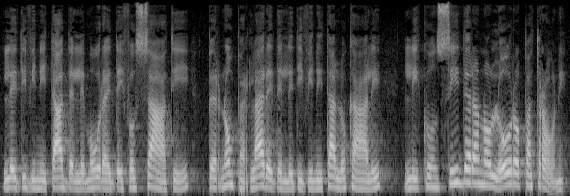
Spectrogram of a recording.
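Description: A woman voicing an old man with a staff who warns and boasts, with high, drawn-out cries. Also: darkish tone, close to an everyday voice. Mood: mocking.

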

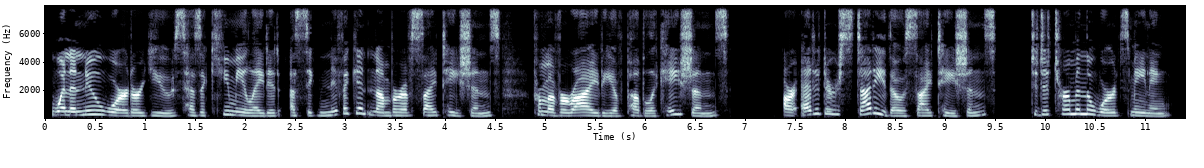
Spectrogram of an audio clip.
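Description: Woman narrator, mid-pitched, matter-of-fact, dry close sound. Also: no echo. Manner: measured, matter-of-fact reading of a letter. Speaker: audiobook narrator. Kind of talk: scripted narration.

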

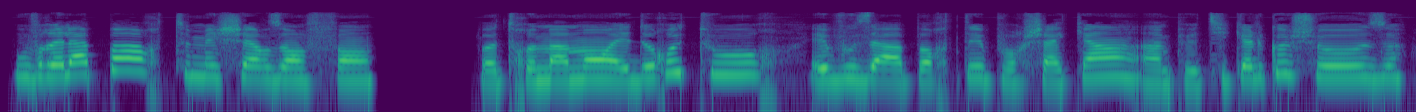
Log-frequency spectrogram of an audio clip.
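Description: A woman voicing a sly male wolf who fakes a sweet mother's voice, wheedling and a little rough, in a storybook reading. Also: sits high, a little slow, no echo, studio quality. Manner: wheedling and coaxing.

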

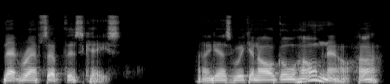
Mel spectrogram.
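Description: For a crime audiobook, a man voices a weary, sarcastic police detective who asks questions deliberately and impatiently. His voice is lowish, animated and a little mellow.

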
